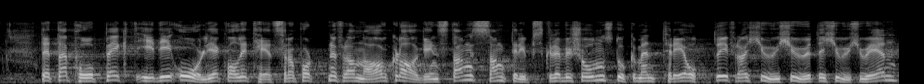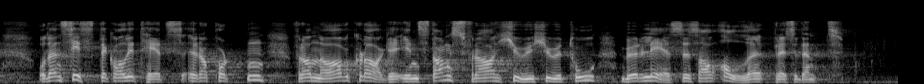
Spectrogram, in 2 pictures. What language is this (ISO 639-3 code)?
nor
